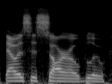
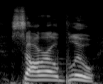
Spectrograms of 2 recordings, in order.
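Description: First: Said in the usual way. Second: Louder, hammed-up attack name; hammed-up move shout; dramatic attack call. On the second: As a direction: announce Sorrow Blue like a special move.

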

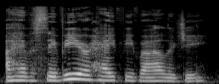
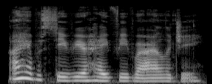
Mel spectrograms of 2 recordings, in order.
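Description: Both takes have the same delivery.

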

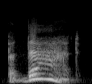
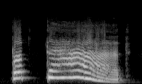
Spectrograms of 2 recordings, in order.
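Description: First: Put-on high-pitched boy's tentative plea; mild, high protest; pleading. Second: Put-on loud, very high boyish cry; insistent, wailing protest; exasperated plea. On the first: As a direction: try to get Dad's attention, voice pitched up. George first tries to interrupt. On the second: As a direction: burst out with it, drawn out and high. George's interrupted plea finally bursts out.

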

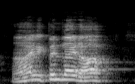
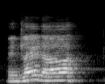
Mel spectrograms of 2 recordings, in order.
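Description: First: Louder, slower insistent call; from another room. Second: Calling out loudly; from another room. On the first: Repeats call, more insistent. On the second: Calling to someone elsewhere. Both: Real, not acted.

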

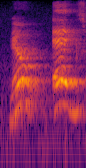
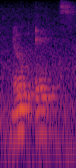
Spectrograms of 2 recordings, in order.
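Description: First: Loud, much higher shocked cry. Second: Said in the usual way. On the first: Acted. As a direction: yell it in shocked disbelief. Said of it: "cried Farmer Brown".

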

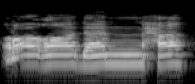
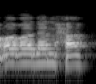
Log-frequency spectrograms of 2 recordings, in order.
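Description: First: رغدا ح slowly, the final n fully heard before ح; clear sounded noon. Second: رغدا ح quickly, the n cut short before ح; cut-off noon. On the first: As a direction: let the n ring in رغدا ح. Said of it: "أسمع صوت النون المظهرة". (إظهار النون في رغدا ح) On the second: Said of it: "ما أقطع". (قطع صوت النون في رغدا ح) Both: Shown as a demonstration.

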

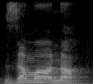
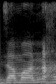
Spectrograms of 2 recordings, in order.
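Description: First: ज़माना ending in an open long aa; usual spoken form. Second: ज़माना as "zamaanah", h breathed; wrong literal reading. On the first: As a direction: leave the h silent in ज़माना. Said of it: "क्या बोलते हैं?". (ज़माना का अंत अलिफ जैसा) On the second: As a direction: end ज़माना on an audible h. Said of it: "ज़माना नहीं बोलते हैं". (ज़माना को "ज़मानह" पढ़ें) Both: Shown as a demonstration.

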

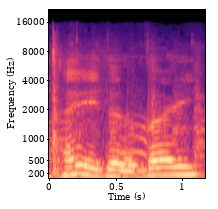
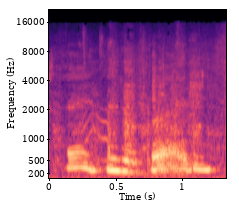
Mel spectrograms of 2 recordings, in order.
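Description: First: High puppy greeting. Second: Very high squeaky puppy voice. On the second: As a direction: squeak it to the pup. Greeting a puppy. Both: Real, not acted.

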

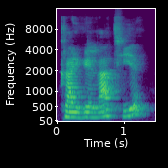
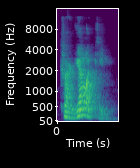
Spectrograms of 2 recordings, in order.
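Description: First: CRAIGELLACHIE as slow "krai-ge-LA-chee-eh"; every letter of CRAIGELLACHIE sounded; read as spelt. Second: CRAIGELLACHIE as "kra-GEL-a-kee"; correct pronunciation. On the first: Retold or imitated. Showing a painful first attempt, "krai-ge-LA-chee-eh". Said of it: "intentar pronunciar la primera". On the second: Shown as a demonstration. Teacher corrects it, "kra-GEL-a-kee". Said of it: "es Craigellachie".

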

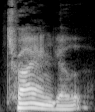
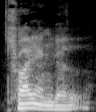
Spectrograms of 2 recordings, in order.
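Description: No difference in how they are said.

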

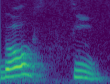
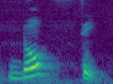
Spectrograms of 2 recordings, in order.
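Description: First: Doce drawn out as DO-SI; doce as spoken. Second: Doce as DO-CE, final e kept as e; spell-sound doce, ending on a clear "ce". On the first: Teacher showing the class the sound, doce said "dossi". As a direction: say doce in two slow beats, final e sounding like i. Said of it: "olha o som". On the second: Teacher stressing it is written with C, doce said "do-cê". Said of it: "mas é C". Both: Shown as a demonstration.

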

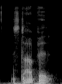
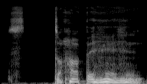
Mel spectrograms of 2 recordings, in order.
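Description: First: Said in the usual way. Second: Whispered through a laugh, breath only. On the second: Acted. Girlfriend telling her distracting partner to stop, in a laughing whisper. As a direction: giggle it out under your breath.

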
